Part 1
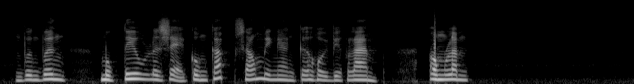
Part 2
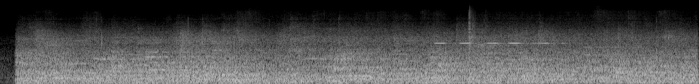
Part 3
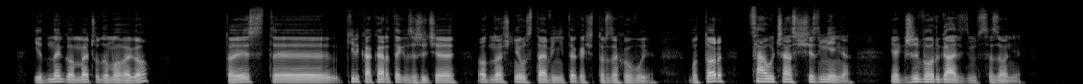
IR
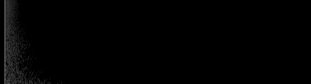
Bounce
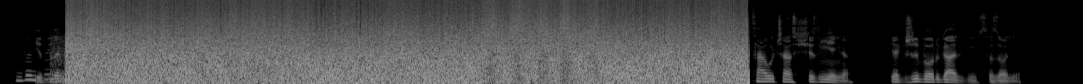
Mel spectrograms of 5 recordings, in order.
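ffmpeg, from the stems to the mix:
-filter_complex "[0:a]volume=0.2[s0];[1:a]adelay=500,volume=1.06,asplit=2[s1][s2];[s2]volume=0.562[s3];[2:a]volume=0.141,asplit=2[s4][s5];[s5]apad=whole_len=279634[s6];[s0][s6]sidechaincompress=threshold=0.002:ratio=8:attack=12:release=146[s7];[3:a]atrim=start_sample=2205[s8];[s3][s8]afir=irnorm=-1:irlink=0[s9];[s7][s1][s4][s9]amix=inputs=4:normalize=0,equalizer=f=780:w=4.8:g=-15,aeval=exprs='(mod(6.68*val(0)+1,2)-1)/6.68':c=same,adynamicequalizer=threshold=0.0126:dfrequency=1900:dqfactor=0.7:tfrequency=1900:tqfactor=0.7:attack=5:release=100:ratio=0.375:range=2:mode=cutabove:tftype=highshelf"

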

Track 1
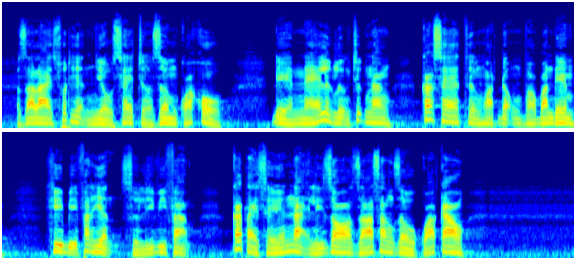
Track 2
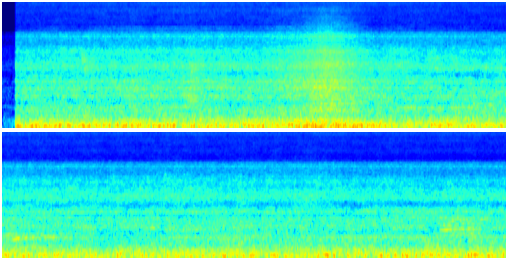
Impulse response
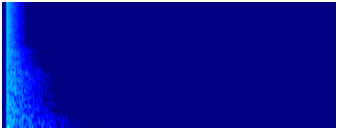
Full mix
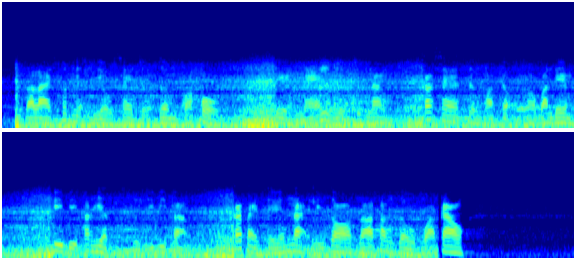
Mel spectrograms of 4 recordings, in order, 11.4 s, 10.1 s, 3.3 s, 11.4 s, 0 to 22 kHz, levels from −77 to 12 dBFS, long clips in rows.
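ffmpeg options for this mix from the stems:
-filter_complex "[0:a]highshelf=f=2500:g=8,volume=0.211,asplit=2[s0][s1];[1:a]volume=0.562,asplit=2[s2][s3];[s3]volume=0.15[s4];[s1]apad=whole_len=444833[s5];[s2][s5]sidechaincompress=threshold=0.00282:ratio=8:attack=26:release=321[s6];[2:a]atrim=start_sample=2205[s7];[s4][s7]afir=irnorm=-1:irlink=0[s8];[s0][s6][s8]amix=inputs=3:normalize=0,lowpass=f=2100:w=0.5412,lowpass=f=2100:w=1.3066,equalizer=f=1200:t=o:w=0.34:g=-10.5"

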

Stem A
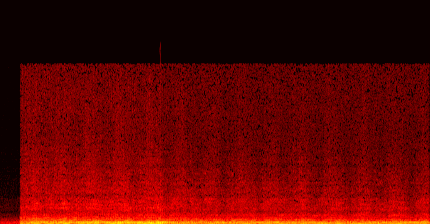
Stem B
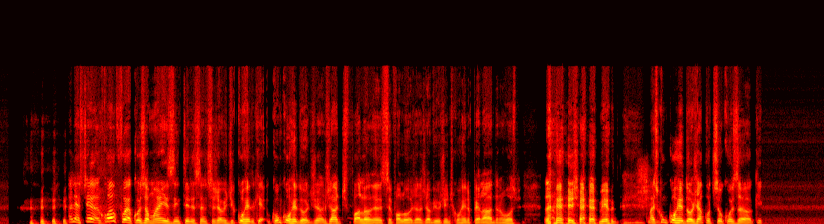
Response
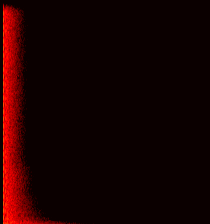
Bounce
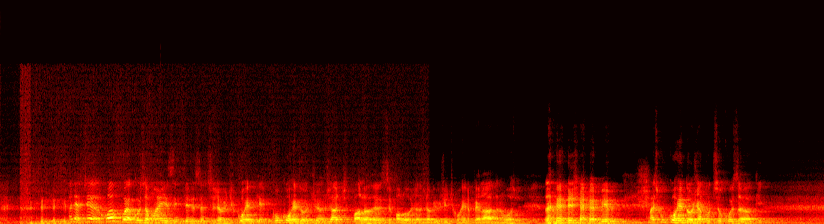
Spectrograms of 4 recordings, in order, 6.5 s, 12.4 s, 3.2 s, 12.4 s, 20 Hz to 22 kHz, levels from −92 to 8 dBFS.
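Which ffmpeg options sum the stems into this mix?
-filter_complex "[0:a]highpass=f=160:p=1,volume=0.251,asplit=2[s0][s1];[s1]volume=0.282[s2];[1:a]lowpass=1400,volume=1.06,asplit=2[s3][s4];[s4]volume=0.596[s5];[2:a]atrim=start_sample=2205[s6];[s2][s5]amix=inputs=2:normalize=0[s7];[s7][s6]afir=irnorm=-1:irlink=0[s8];[s0][s3][s8]amix=inputs=3:normalize=0,adynamicequalizer=threshold=0.00708:dfrequency=1700:dqfactor=2.3:tfrequency=1700:tqfactor=2.3:attack=5:release=100:ratio=0.375:range=2:mode=cutabove:tftype=bell,acompressor=mode=upward:threshold=0.0398:ratio=2.5,equalizer=f=1800:w=0.76:g=7.5"

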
